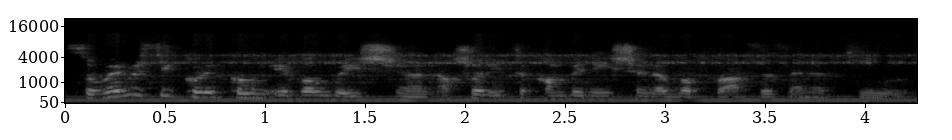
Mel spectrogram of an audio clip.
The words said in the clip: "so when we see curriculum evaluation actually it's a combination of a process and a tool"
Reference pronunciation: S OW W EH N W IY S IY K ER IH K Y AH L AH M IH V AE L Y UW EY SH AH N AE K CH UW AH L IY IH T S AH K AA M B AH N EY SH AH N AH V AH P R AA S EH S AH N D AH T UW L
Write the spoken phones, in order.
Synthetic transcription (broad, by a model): S OW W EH N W IY S IY K ER IH K Y AH L AH M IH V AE L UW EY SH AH N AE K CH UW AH L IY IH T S AH K AA M B AH N EY SH AH N AH V AH P R AA S EH S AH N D AH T UW L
